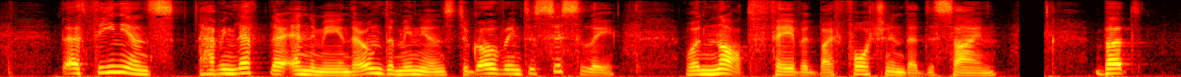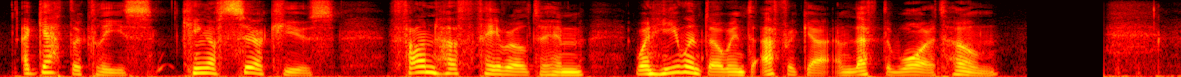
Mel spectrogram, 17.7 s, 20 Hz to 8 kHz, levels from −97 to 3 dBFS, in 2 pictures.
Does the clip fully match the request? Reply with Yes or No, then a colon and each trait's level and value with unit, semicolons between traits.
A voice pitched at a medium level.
Yes: medium, 145 Hz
